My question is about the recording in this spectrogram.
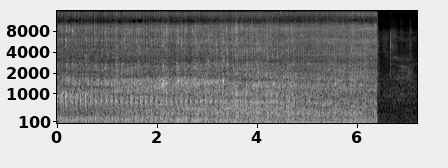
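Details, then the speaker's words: Boat engine with a newly installed alternator and a rebuilt Berkeley jet pump, running on a water hose: a steady, even idle with a soft regular beat and a faint light lifter tick; charging reads 13 with batteries a little low, and it runs normally. "We got it running. This charging was a 13. The batteries were a little low. Bell's running true. Sounds good."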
